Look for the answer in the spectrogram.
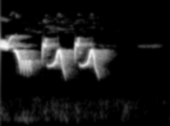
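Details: Indigo bunting fragment: four or five high, bright, slurred whistled notes in under a second, then silence.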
